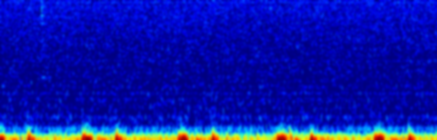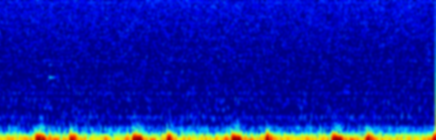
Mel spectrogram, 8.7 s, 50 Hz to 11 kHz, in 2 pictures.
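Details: Normal heartbeat recorded while lying on the left side breathing softly: steady, regular rhythm about 60 beats a minute with clear paired thumps.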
